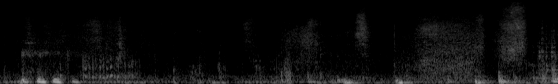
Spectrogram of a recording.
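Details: A house cat of the Maine Coon breed welcomes its owner home at the door. It gives a close, rumbling purr with a few snuffly bursts and brief thuds mixed in.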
